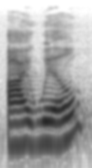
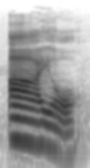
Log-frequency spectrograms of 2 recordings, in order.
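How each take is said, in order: First: It is said as two full words. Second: It is contracted into one short syllable.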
